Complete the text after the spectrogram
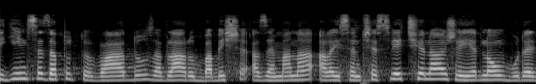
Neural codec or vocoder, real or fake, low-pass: codec, 24 kHz, 0.9 kbps, WavTokenizer, medium speech release version 1; fake; 10.8 kHz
